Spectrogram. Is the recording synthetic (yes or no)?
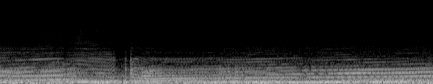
no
